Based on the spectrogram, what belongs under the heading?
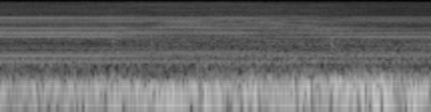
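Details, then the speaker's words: Goodman AC condenser, not cooling with water in the basement, unit dirty from missed maintenance: constant low electrical buzz with a rough, rattly edge from the contactor; failing contactor to be replaced. "That buzzing sound is this conttor."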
